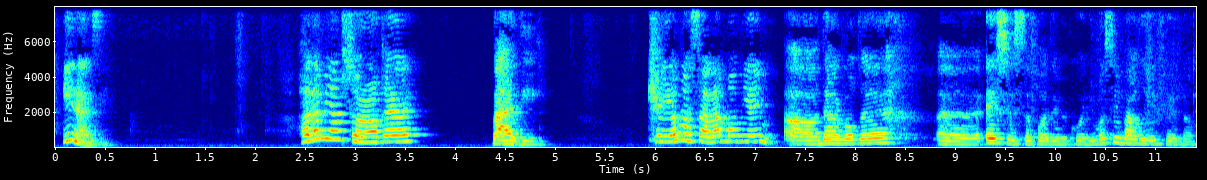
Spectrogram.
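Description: A woman teaching English grammar in a lively way, explaining at a board and drawing out English words slowly. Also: on the high side, roomy sound, far from the mic.

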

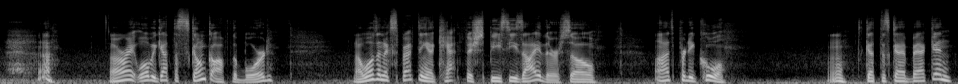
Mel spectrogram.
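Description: A young vlogger fishes from a snowy riverbank in winter, casually narrating to a close-range body-worn or handheld camera and thinking aloud about each catch. He speaks at normal speed in a fairly high, sing-song voice, pausing often, with a little hiss or hum present.

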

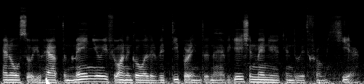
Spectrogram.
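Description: A fast-talking car reviewer with a lowish, gravelly, mellow voice and fairly even intonation walks casually through a parked car's dashboard and touchscreen menus. He chats, repeats phrases, and uses non-native grammar; there's slight background noise.

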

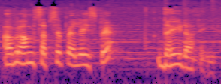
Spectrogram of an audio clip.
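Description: A middle-aged woman hosting a cooking show, calmly explaining each step of a recipe in detail. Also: fairly high pitch, a little slow, muffled recording, soft background music.

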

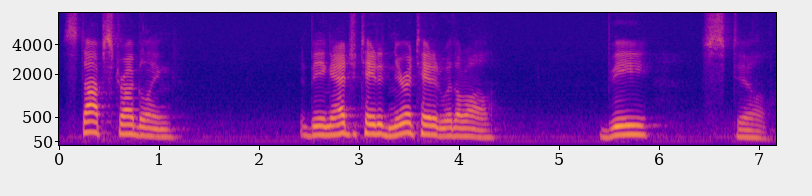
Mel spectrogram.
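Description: A man giving an informal sermon in a gentle, conversational way, sometimes dropping to soft, hushed asides. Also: fairly high pitch, slow pace, long pauses. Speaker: pastor. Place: church.

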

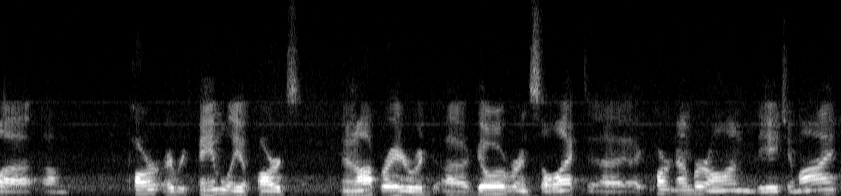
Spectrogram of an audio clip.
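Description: A man in his thirties presents on a curtained expo stage into a headset mic. He talks at a middling pitch, halting often with fillers and restarts. The sound is a little dull, with a faint murmur of the hall behind him. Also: a little hiss or hum. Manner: hesitant, many fillers and restarts. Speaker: trade show presenter. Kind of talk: conference presentation.

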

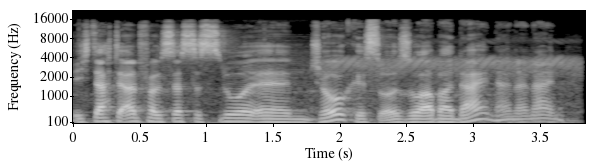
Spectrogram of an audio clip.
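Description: A man doing gameplay commentary, excitable, swearing and yelling at the game. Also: medium pitch, fairly quick, gravelly, slight background noise. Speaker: let's play gamer.

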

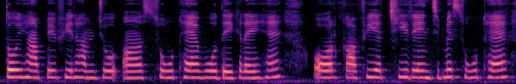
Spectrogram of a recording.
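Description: A woman's voice: a little high, mellow. A woman with a Delhi accent narrating a shopping vlog in a busy market, chatty and explaining as she walks with a handheld phone. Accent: Delhi Hindi. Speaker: vlogger. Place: busy indoor and street market. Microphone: handheld phone camera.

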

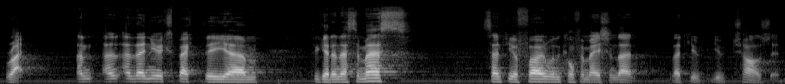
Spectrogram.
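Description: A man in his thirties gives a conversational keynote through a headset mic on a large conference stage, pacing and gesturing. His medium-pitched voice is steady and fairly bright at a moderate pace. He asks the audience questions and often restarts his sentences.

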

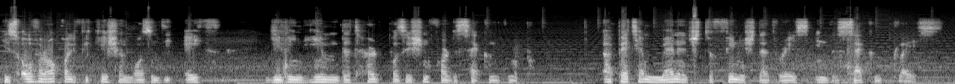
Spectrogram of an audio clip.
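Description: Low, congested duck-voiced man commentating. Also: steady tone, normal speed, fairly bright tone, rough recording. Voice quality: congested, sick-sounding "duck voice". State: sick with a lingering cold. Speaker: sim racing commentator and host. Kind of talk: race qualifying commentary. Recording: music behind the voice. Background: background music.

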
